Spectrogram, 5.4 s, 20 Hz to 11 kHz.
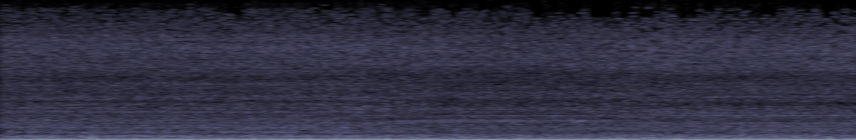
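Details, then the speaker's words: Mazda RX7 FC3S rotary, warm, after stock ECU reset and relearn fixed a rough idle: deep, even rumble holding steady with AC switched on, no hunting or dips; healthy idle under AC load. "see when I stop the car H see yeah you all guys see no rough idle hiden bouncing everything also don't have see see it stays here AC open AC on you see the"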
